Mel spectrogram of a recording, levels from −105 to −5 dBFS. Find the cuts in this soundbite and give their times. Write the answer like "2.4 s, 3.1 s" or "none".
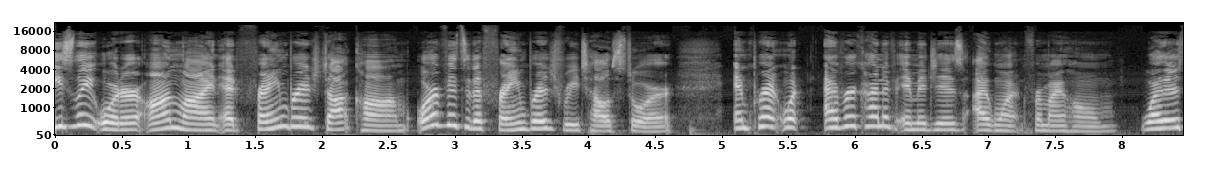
none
